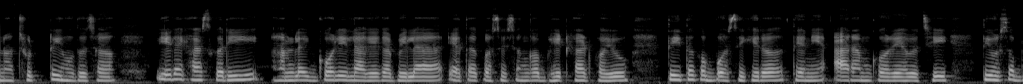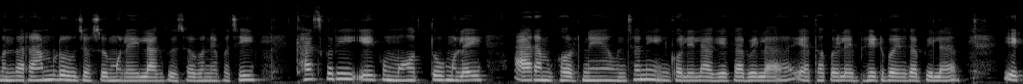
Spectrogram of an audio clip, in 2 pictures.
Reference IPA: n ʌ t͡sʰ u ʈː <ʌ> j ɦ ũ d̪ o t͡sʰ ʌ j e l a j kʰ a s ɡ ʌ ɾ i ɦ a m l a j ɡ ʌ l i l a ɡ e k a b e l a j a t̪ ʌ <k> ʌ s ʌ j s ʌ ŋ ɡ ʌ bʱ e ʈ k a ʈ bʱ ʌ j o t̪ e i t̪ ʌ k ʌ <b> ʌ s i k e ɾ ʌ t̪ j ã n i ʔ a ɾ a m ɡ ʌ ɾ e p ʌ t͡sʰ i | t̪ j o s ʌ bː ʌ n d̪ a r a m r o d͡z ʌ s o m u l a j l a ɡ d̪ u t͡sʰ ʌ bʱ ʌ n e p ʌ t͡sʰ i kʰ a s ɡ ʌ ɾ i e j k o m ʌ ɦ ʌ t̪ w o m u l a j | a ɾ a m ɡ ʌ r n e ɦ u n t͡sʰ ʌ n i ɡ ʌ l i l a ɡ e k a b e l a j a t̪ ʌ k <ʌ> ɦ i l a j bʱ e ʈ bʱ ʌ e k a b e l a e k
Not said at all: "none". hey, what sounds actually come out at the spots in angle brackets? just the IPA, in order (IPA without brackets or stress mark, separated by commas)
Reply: ʌ, k, b, ʌ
